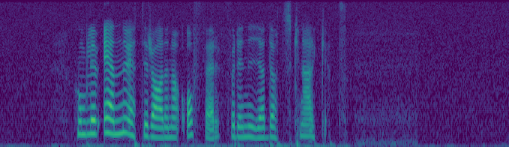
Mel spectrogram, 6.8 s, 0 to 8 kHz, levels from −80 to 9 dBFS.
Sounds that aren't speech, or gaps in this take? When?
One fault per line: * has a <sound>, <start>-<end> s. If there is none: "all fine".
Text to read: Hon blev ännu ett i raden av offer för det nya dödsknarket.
all fine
